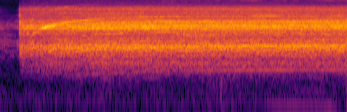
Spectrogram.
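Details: Angle grinder that sparked heavily at the brush holder and made a growling noise, after trimming and refitting the brush holder: smooth high-pitched whir spins up quickly, holds even speed, no crackle, rasp or sparking.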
